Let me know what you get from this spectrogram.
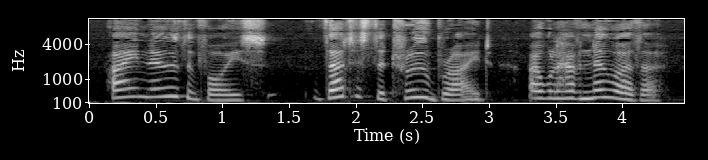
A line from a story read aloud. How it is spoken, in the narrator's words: he sprang up and cried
